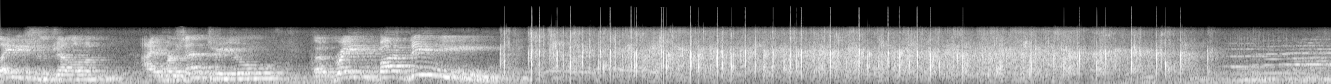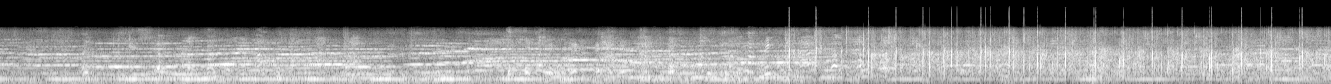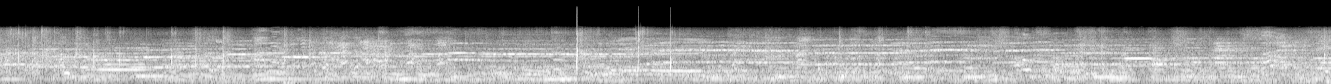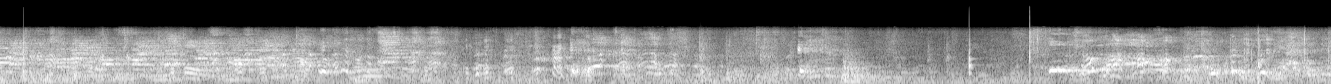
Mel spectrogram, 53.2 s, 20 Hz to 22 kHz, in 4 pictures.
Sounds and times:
Music: 0:00.0 - 0:44.6
Inside, large room or hall: 0:00.0 - 0:53.2.

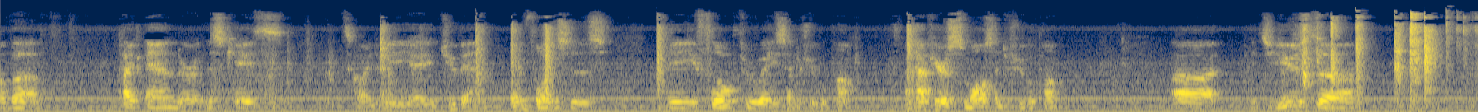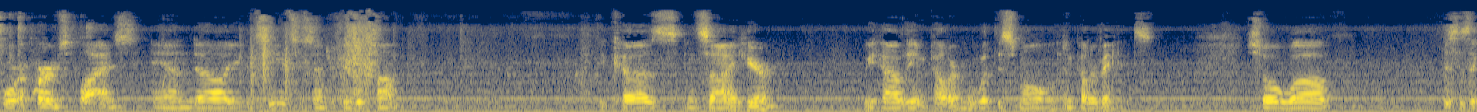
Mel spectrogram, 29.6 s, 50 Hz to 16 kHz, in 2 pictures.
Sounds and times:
Speech: 0:00.0 - 0:00.5, 0:01.2 - 0:10.7, 0:11.7 - 0:13.7, 0:14.7 - 0:18.9, 0:20.8 - 0:22.6, 0:23.4 - 0:26.4, 0:27.2 - 0:28.2, 0:29.2 - 0:29.5.

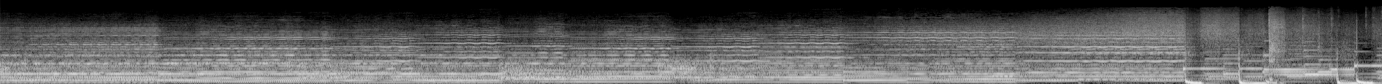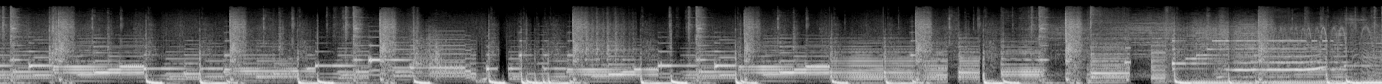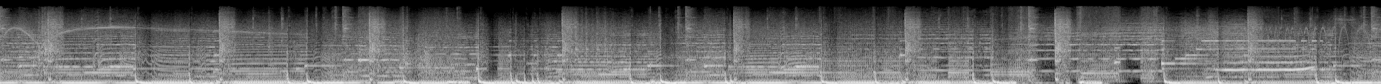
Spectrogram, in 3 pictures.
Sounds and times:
Violin, fiddle: 0:00.0 - 0:12.8, 0:25.6 - 0:41.4.

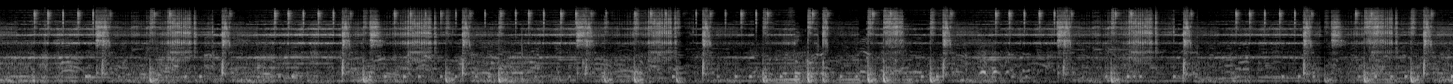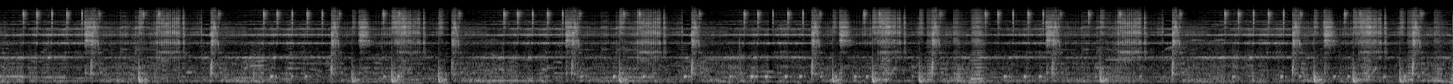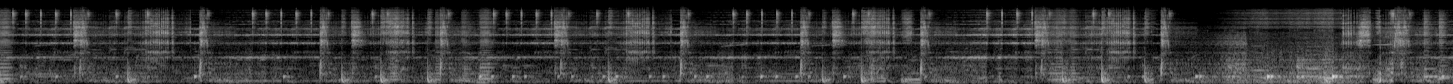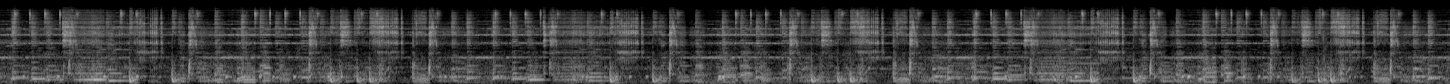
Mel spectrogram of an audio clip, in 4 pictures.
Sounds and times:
Music: 0:00.0 - 0:58.0.

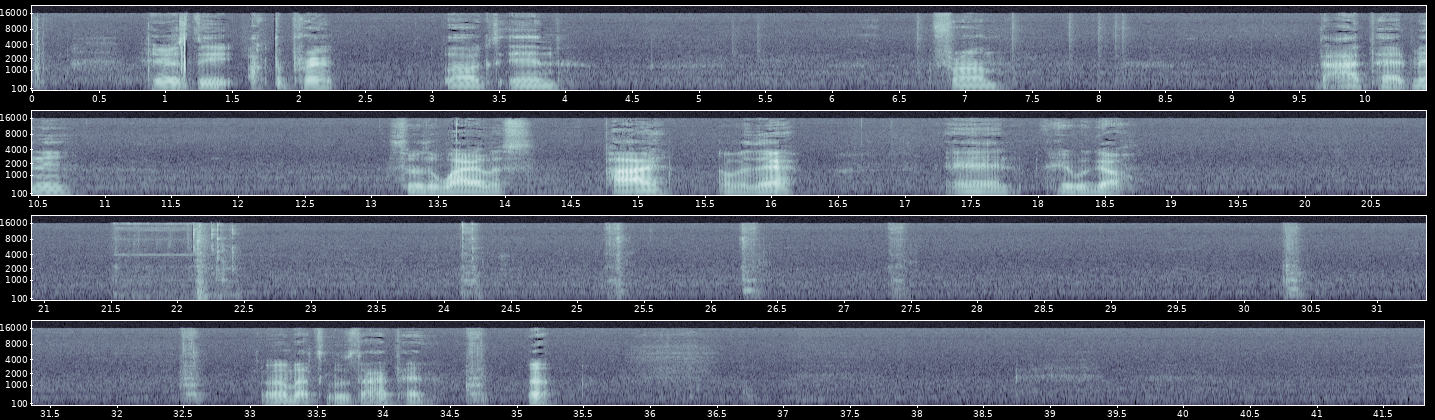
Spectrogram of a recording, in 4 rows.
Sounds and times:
Speech: 0:00.9 - 0:02.3, 0:03.1 - 0:04.1, 0:06.8 - 0:07.4, 0:09.6 - 0:10.8, 0:13.1 - 0:14.2, 0:14.8 - 0:16.2, 0:17.3 - 0:18.8, 0:33.1 - 0:34.4, 0:35.1 - 0:35.3.

